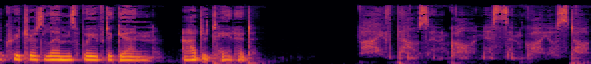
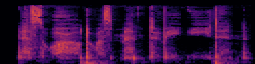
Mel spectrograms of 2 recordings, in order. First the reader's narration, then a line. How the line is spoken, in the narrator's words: the creature whispered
